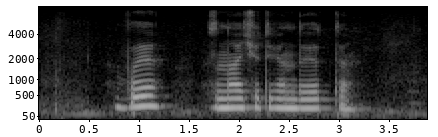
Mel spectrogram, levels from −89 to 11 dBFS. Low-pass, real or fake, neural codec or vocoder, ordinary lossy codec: 7.2 kHz; real; none; none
